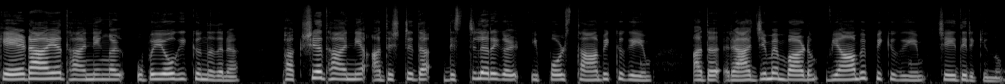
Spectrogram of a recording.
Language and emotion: Malayalam, neutral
